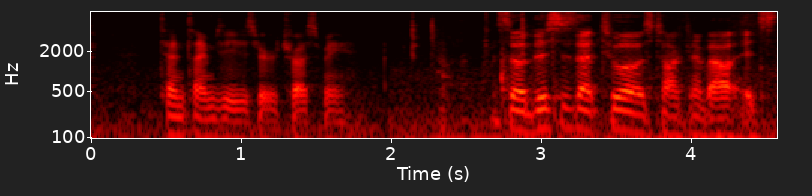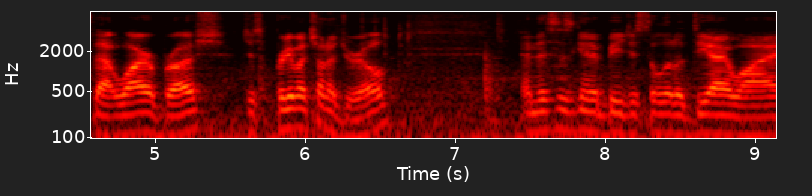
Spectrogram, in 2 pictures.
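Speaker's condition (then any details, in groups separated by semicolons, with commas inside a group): No condition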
